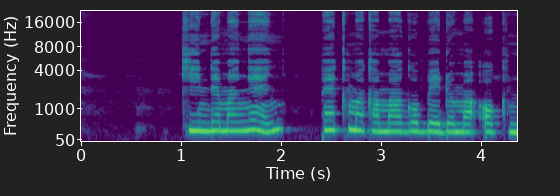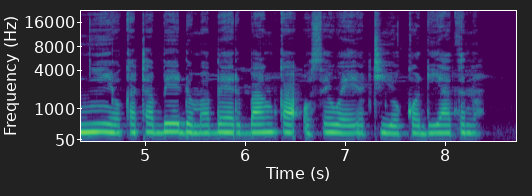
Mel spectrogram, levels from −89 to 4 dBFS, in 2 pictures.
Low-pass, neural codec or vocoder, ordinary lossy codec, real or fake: none; none; none; real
